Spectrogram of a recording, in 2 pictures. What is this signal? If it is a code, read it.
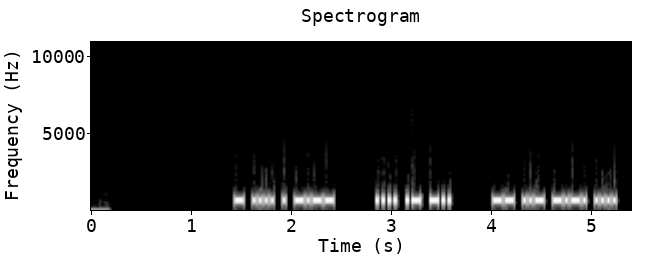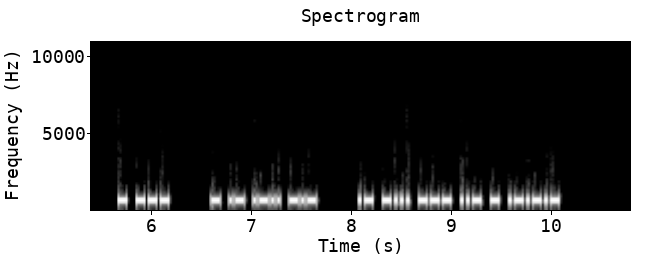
Morse code, heard as a keyed tone, about 40 wpm, 700 Hz. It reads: THEY HAD MUCH TO TALK ABOUT.
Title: 2x Word-Spacing - Sentences from Top 400 Words - 40wpm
